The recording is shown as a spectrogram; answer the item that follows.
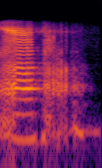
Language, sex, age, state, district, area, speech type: Odia, female, 45-60, Odisha, Angul, rural, conversation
